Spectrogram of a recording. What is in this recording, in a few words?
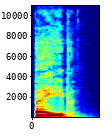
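"babe", British English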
